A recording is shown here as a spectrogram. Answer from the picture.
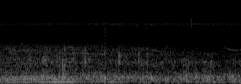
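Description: Quiet outdoor background: a faint low hum that fades within the first second, under a steady high-pitched whine.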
